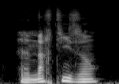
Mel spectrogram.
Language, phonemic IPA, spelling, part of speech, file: French, /aʁ.ti.zɑ̃/, artisan, noun, Fr-artisan.ogg
- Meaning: 1. artisan (manual worker) 2. creator; innovator; inventor; architect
